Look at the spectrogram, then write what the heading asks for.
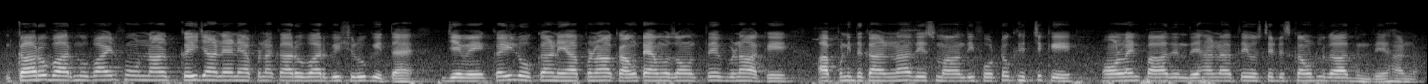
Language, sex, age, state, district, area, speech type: Punjabi, male, 30-45, Punjab, Barnala, rural, spontaneous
